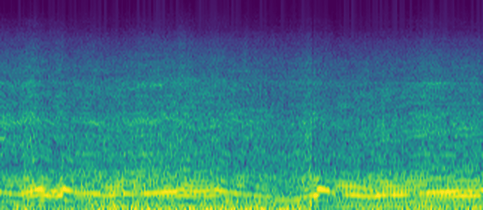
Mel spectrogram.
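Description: KTM sport motorcycle's single-cylinder engine, heard from the rider's seat while riding at street speed, revving up and easing off again and again as the throttle and gears change. The engine note drops low about four seconds in, then climbs back up.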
